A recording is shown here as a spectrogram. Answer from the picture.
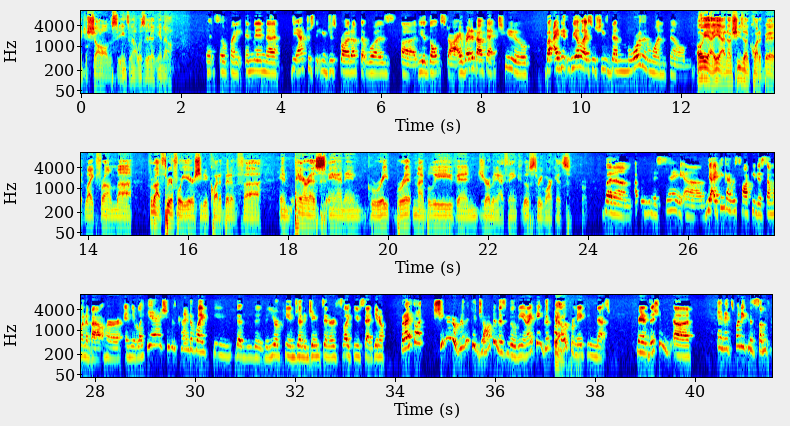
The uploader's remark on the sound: Another fun Zoom episode with a fun and informative discussion.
